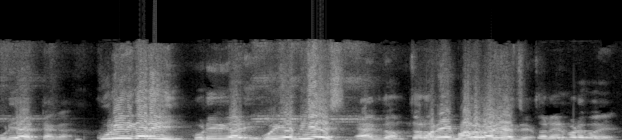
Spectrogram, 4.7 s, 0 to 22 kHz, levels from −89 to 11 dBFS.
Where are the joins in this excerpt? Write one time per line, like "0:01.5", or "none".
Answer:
none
